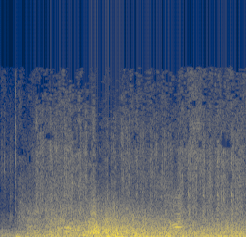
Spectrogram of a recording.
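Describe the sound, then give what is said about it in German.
A bomb is defused by controlled detonation after being pulled into the Main river: a sudden, deep, muffled blast swells into a loud, sustained roaring rumble that fills the whole clip without fading. “Um die Bombe zu entschärfen, wurde sie in den Main gezogen und dort kontrolliert gesprengt.”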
